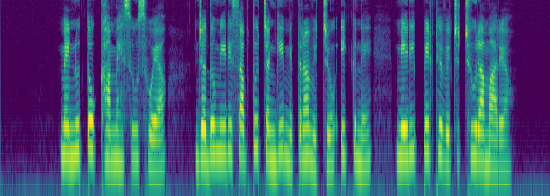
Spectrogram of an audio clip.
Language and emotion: Punjabi, sad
